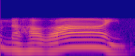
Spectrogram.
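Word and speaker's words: נהריים: the end, or Mesopotamia, which is in Hebrew Naharaim.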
